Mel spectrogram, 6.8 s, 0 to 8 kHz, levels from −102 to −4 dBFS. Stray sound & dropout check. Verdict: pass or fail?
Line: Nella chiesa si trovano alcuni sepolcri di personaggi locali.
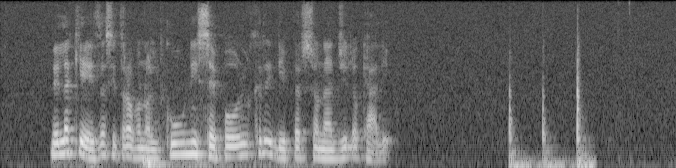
fail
